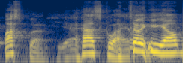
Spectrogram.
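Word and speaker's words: Páscoa: Eu falo Feliz Pastel, and pastel is something you eat. So he's like, is that right? Pasqua.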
